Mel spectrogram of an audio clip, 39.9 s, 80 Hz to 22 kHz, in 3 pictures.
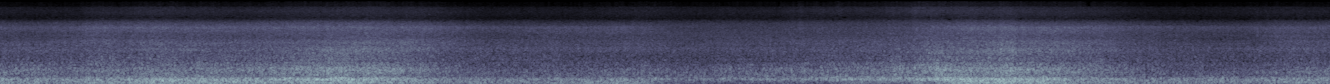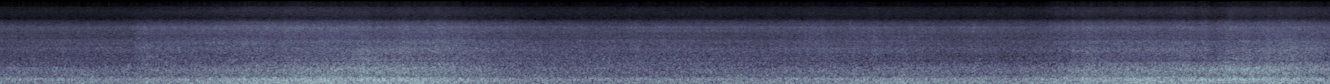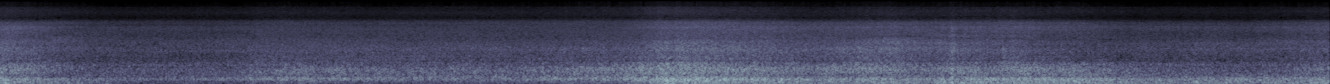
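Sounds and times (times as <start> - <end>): waves breaking and washing in: 0.0 - 39.9.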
